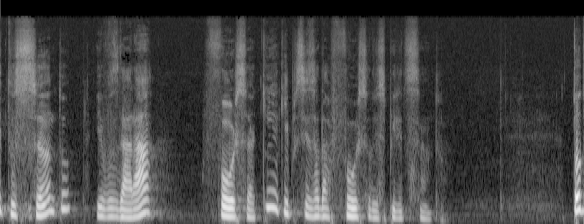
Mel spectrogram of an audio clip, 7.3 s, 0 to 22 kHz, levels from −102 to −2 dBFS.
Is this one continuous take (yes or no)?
yes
